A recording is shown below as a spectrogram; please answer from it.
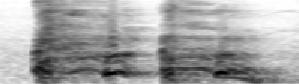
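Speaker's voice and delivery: sharp high coughing fit; coughing up water. Real, not acted. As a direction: hack out the water. Water went down wrong pipe.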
